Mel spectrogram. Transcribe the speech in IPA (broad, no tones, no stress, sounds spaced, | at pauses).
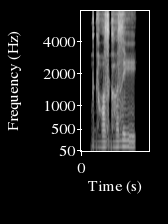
ɡʱ ɑ z ɡʱ ʌ z i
